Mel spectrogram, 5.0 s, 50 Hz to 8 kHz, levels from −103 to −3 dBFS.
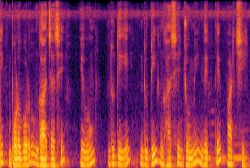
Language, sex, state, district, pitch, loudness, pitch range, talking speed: Bengali, male, West Bengal, Jalpaiguri, 130 Hz, -20 LUFS, 115-155 Hz, 145 wpm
